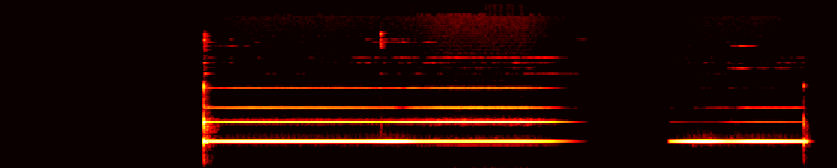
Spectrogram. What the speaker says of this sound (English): So if I play that instead, it should sound like an E note.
